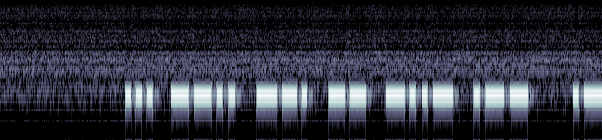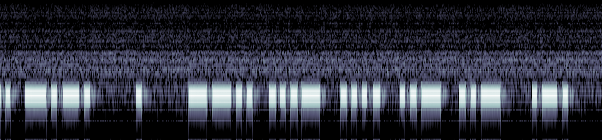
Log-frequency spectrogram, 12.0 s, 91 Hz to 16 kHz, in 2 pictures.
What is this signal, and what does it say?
Morse code, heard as a keyed tone, hand-sent with a straight key, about 22 wpm, 500 Hz. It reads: SZGMXW RC E ZVHUU R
